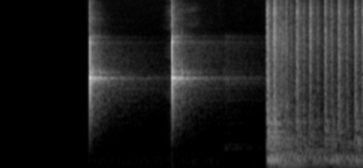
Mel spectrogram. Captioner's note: wooden clappers chon chon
